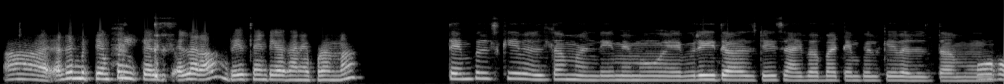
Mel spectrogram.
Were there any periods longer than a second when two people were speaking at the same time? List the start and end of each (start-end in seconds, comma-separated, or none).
none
